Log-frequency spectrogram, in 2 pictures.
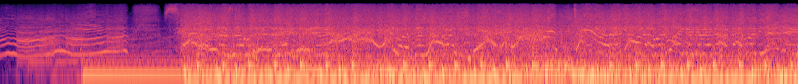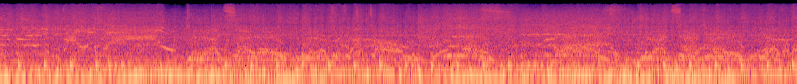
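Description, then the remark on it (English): A loud, aggressive, fast song, the shortest track on an album, bursts in after a brief quieter intro, with screamed vocals over dense, pounding instrumentation that stays relentlessly intense throughout. “The rest of you is just loud and aggressive out the door, all screams and speed.”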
